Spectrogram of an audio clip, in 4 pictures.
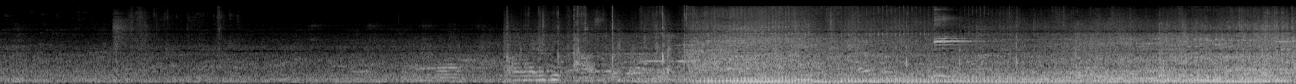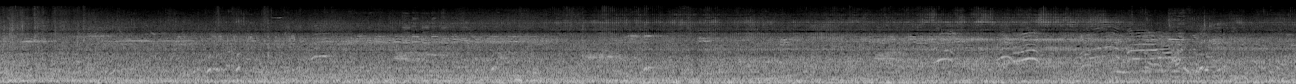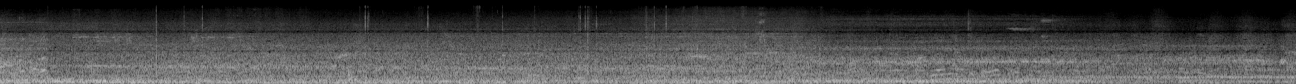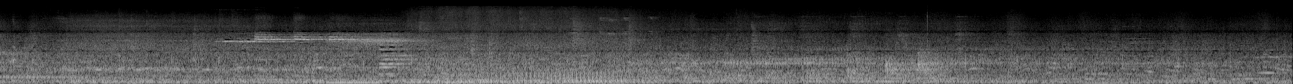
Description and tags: India, Streets of Bangalore City. You hear the usual Indian traffic with buses, cars, tuktuks, pedestrians, some voices, and sometimes wind noise.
